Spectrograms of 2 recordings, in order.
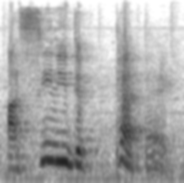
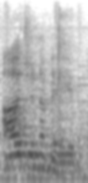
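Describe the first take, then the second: First: The name is said in its full standard form. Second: The name is said in a clipped dialect form. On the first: This is the name printed on the package. "that's what you look for in the store" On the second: This is how the family said it at home. "that's how we pronounced it"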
